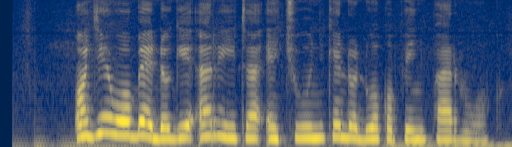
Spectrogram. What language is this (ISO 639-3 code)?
luo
